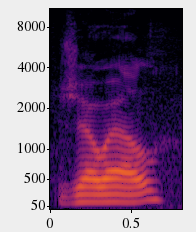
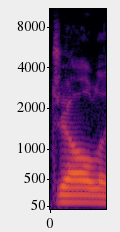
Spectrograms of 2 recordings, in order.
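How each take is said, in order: First: The name is said in its original pronunciation. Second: The name is said in an Australian pronunciation.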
